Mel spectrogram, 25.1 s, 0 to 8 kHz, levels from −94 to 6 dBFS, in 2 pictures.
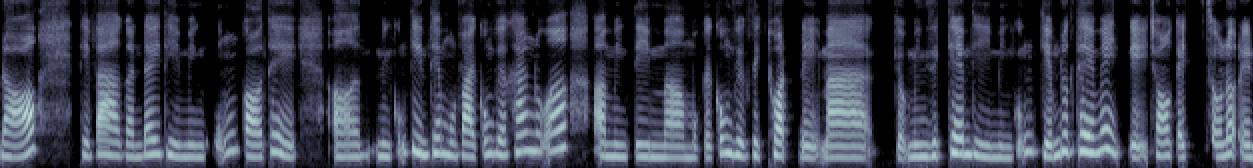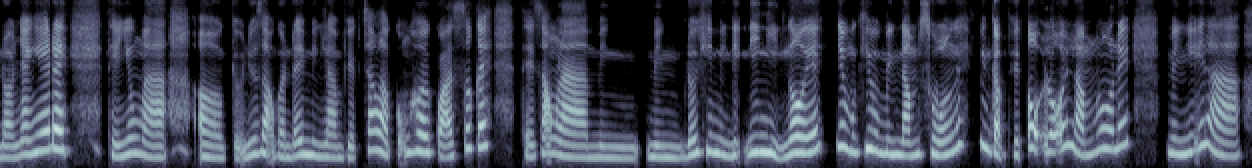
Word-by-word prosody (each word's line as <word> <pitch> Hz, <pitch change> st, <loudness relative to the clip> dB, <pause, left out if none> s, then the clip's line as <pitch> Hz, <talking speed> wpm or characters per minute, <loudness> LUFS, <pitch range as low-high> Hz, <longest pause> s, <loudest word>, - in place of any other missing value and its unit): đó. 220 Hz, -, +5 dB, 0.5 s
Thế 235 Hz, -, -3 dB
và 235 Hz, -1 st, +3 dB
gần 215 Hz, -1 st, -4 dB
đây 260 Hz, +2 st, -1 dB
thì 235 Hz, -4 st, -2 dB
mình 210 Hz, 0 st, -5 dB
cũng 305 Hz, +5 st, -7 dB
có 215 Hz, -2 st, +3 dB
thể, 270 Hz, -9 st, -1 dB, 0.3 s
ờ, -, -, -3 dB, 0.4 s
mình 220 Hz, -1 st, -3 dB
cũng -, -, -11 dB
tìm 275 Hz, -7 st, +1 dB
thêm 275 Hz, -2 st, 0 dB
một 235 Hz, -, -2 dB
vài 225 Hz, -2 st, +3 dB
công 250 Hz, +4 st, -4 dB
việc 250 Hz, -2 st, -2 dB
khác 300 Hz, +3 st, 0 dB
nữa. 320 Hz, +3 st, +1 dB, 0.2 s
Ờ, -, -, 0 dB
mình 215 Hz, -1 st, -3 dB
tìm, 215 Hz, -1 st, -4 dB
ờ, 200 Hz, -1 st, -1 dB
một 195 Hz, 0 st, -8 dB
cái 200 Hz, +1 st, -8 dB
công 270 Hz, +3 st, 0 dB
việc 240 Hz, -3 st, 0 dB
dịch 235 Hz, -3 st, -3 dB
thuật 235 Hz, -3 st, +4 dB
để 205 Hz, -2 st, -3 dB
mà, 200 Hz, -1 st, +1 dB, 0.3 s
kiểu, 190 Hz, -, -5 dB
mình 215 Hz, +1 st, -1 dB
dịch 235 Hz, 0 st, -2 dB
thêm 265 Hz, -3 st, +4 dB
thì 220 Hz, -5 st, -2 dB
mình 200 Hz, -1 st, -5 dB
cũng 300 Hz, +7 st, -6 dB
kiếm 230 Hz, +1 st, +1 dB
được 305 Hz, -1 st, +1 dB
thêm 300 Hz, -1 st, +5 dB
ấy, 340 Hz, -6 st, +1 dB
để 415 Hz, -3 st, -2 dB
cho 235 Hz, 0 st, +1 dB
cái 205 Hz, 0 st, -2 dB, 0.3 s
số 220 Hz, -1 st, 0 dB
nợ 265 Hz, +3 st, +1 dB
đấy 210 Hz, -1 st, -1 dB
nó 200 Hz, 0 st, -1 dB
nhanh 255 Hz, +7 st, 0 dB
hết 330 Hz, +3 st, +4 dB
ấy. 350 Hz, -1 st, +10 dB, 0.4 s
Thế 220 Hz, -4 st, -2 dB
nhưng 270 Hz, +5 st, -1 dB
mà, 205 Hz, -4 st, +1 dB, 0.3 s
ờ, 205 Hz, -3 st, -1 dB
kiểu -, -, -5 dB
như 250 Hz, +4 st, -2 dB
dạo 275 Hz, -2 st, +1 dB
gần 215 Hz, -2 st, -4 dB
đây 240 Hz, +3 st, +1 dB
mình 240 Hz, -4 st, +1 dB
làm 200 Hz, -1 st, -3 dB
việc 200 Hz, -2 st, -7 dB
chắc 330 Hz, 0 st, +1 dB
là 305 Hz, -, +5 dB
cũng 285 Hz, -, -6 dB
hơi 300 Hz, -1 st, +4 dB
quá 210 Hz, -1 st, +3 dB
sức 360 Hz, +10 st, -2 dB
ấy. 385 Hz, +1 st, +5 dB, 0.4 s
Thế 210 Hz, -, -5 dB
xong 260 Hz, -, +1 dB
là 210 Hz, -4 st, +2 dB
mình 195 Hz, -2 st, -6 dB
mình 205 Hz, -2 st, -4 dB
đôi 245 Hz, +3 st, +2 dB
khi 310 Hz, -, +1 dB
mình 250 Hz, -5 st, 0 dB
định 240 Hz, -, -3 dB
đi 285 Hz, +2 st, +3 dB
nghỉ 290 Hz, -3 st, +5 dB
ngơi 280 Hz, +8 st, +6 dB
ấy, 340 Hz, +6 st, +1 dB
nhưng 395 Hz, -3 st, +3 dB
mà 300 Hz, -, 0 dB
khi 360 Hz, -, +7 dB
mà 330 Hz, -, +2 dB
mình 260 Hz, -2 st, +1 dB
nằm 235 Hz, +1 st, +1 dB
xuống 260 Hz, +1 st, 0 dB
ấy 405 Hz, +4 st, -1 dB, 0.2 s
thì 415 Hz, -, +2 dB
mình 350 Hz, -, +1 dB
cảm 255 Hz, -, +4 dB
thấy 240 Hz, -, -4 dB
tội 360 Hz, -4 st, +4 dB
lỗi 350 Hz, +6 st, +3 dB
lắm 265 Hz, -, +1 dB
luôn 355 Hz, +1 st, +1 dB
ấy. 420 Hz, +3 st, -1 dB, 0.4 s
Mình 265 Hz, -3 st, 0 dB
nghĩ 325 Hz, +9 st, -1 dB
là, 230 Hz, -5 st, 0 dB
240 Hz, 255 wpm, -23 LUFS, 210-290 Hz, 0.5 s, ấy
